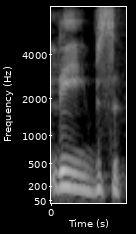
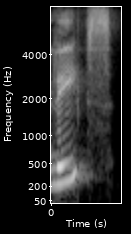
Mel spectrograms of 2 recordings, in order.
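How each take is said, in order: First: The word ends with a V sound. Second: The word ends with an F sound. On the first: "with a V" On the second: "with an F"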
